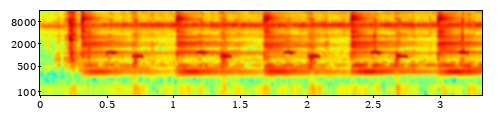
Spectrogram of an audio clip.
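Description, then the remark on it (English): An electric oak cuckoo clock, just plugged in, ticks steadily, about five even ticks at a measured pace, over a constant buzzing electrical hum, with no voices. “Of course it works. Here, let me connect it. It's electric.”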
